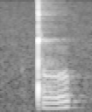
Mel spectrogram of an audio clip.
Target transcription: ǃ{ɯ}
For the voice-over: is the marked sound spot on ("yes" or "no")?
no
